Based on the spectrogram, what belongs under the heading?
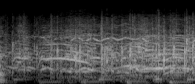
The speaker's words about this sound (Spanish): Aplauso para el negrito.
